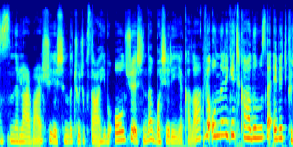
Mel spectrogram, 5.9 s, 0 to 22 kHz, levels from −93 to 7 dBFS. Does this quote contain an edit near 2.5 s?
yes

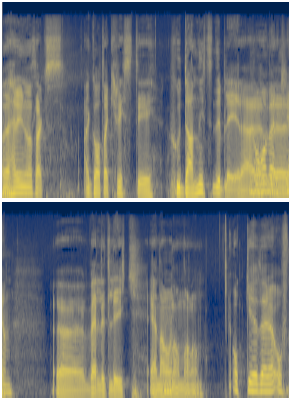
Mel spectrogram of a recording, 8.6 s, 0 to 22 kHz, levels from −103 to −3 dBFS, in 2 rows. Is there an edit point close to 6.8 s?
yes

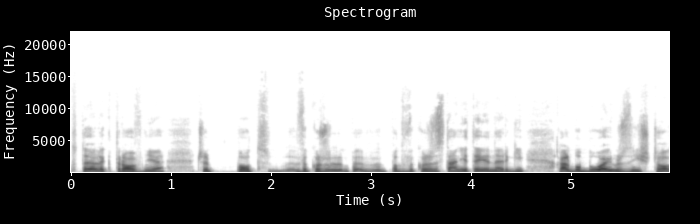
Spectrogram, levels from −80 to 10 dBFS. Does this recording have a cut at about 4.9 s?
yes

